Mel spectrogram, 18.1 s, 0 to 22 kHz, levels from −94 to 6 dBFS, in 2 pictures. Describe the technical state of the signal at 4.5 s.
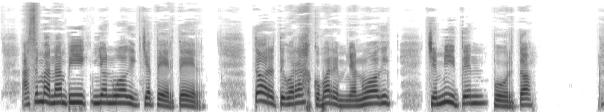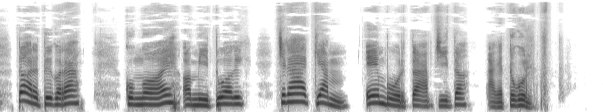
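At 4.5 s the speech carries generation loss, present throughout the clip. The likely cause is repeated lossy encoding, around seven passes of a codec whose character points to WMA 1 at about 128 kbit/s. Each decode and re-encode quantises the signal again on a shifted frame grid, so noise builds up. The result is a swirly, hollow, smeared tone with softened consonant attacks, while content still reaches to about 20.1 kHz.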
